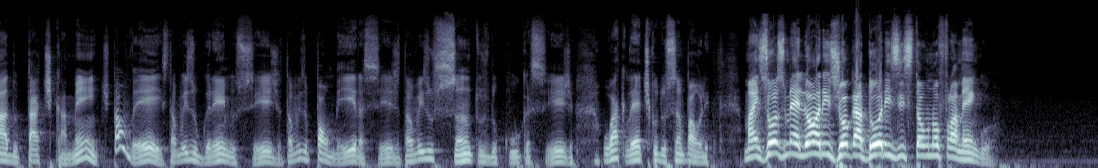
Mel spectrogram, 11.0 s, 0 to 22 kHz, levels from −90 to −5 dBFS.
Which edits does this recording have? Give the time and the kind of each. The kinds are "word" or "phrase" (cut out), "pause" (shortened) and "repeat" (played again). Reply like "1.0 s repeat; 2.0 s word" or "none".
none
